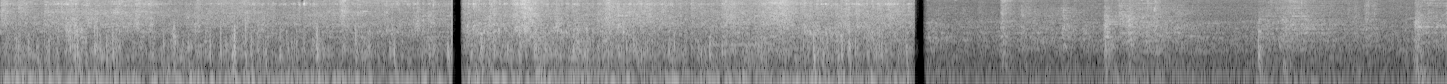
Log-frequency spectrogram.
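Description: Passenger train running along the track, a heavy low rumble. The sound cuts off sharply about two seconds in and again a couple of seconds later, and it is quieter after the second cut.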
